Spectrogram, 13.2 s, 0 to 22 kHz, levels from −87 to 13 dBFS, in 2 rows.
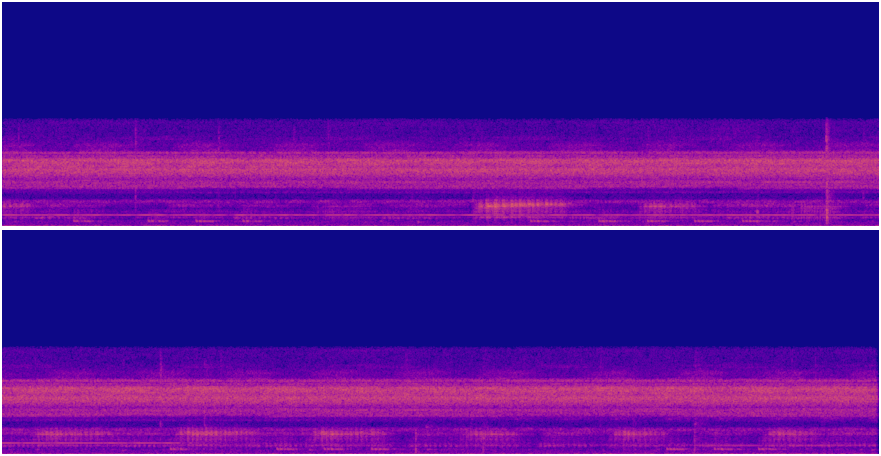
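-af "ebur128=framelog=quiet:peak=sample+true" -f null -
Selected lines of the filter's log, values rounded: Integrated loudness:
  I:         -29.5 LUFS
  Threshold: -39.4 LUFS
Loudness range:
  LRA:         0.6 LU
  Threshold: -49.4 LUFS
  LRA low:   -29.7 LUFS
  LRA high:  -29.1 LUFS
Sample peak:
  Peak:      -14.9 dBFS
True peak:
  Peak:      -14.6 dBFS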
